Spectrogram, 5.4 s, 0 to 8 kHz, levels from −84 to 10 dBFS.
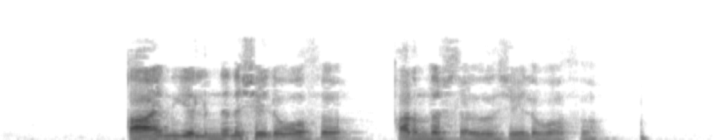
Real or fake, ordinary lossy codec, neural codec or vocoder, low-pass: real; MP3, 24 kbps; none; 7.2 kHz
